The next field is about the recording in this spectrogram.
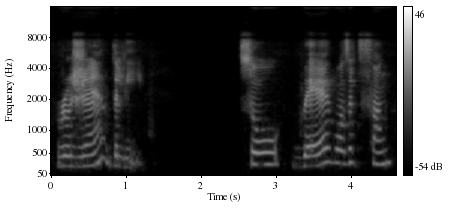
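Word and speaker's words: Rouget de Lisle: This is the French pronunciation, Roger de Lis.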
